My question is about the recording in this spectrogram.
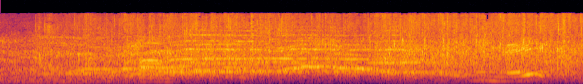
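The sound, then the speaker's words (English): A crowd applauds steadily for over four seconds, a dense, even wash of clapping with a few voices and faint cheers rising through it. “Wait, I think the Rockets game was the biggest applause line of the draft so far.”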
